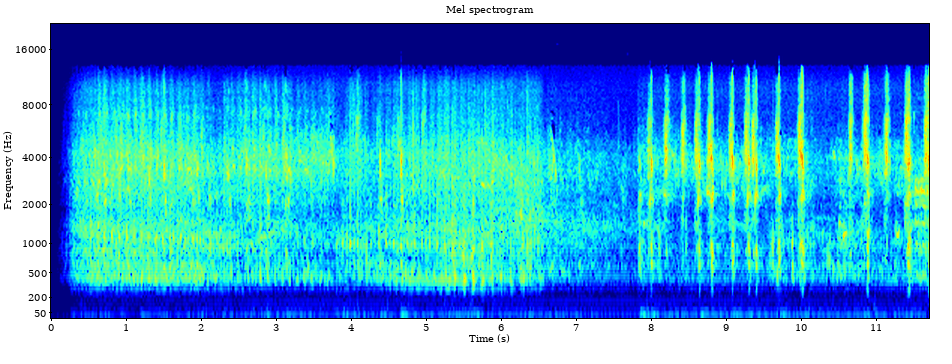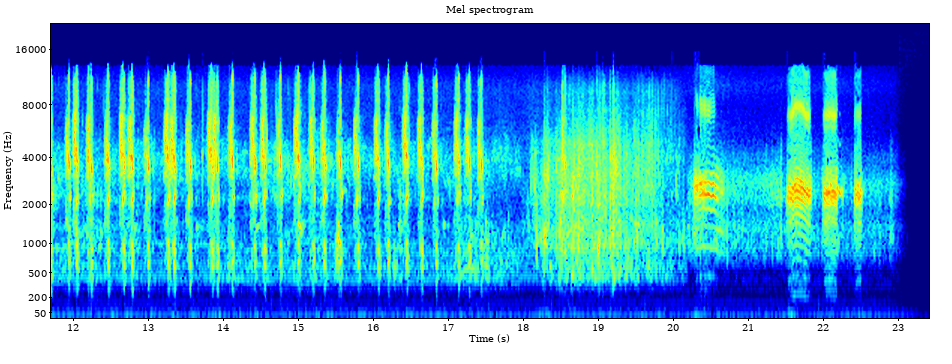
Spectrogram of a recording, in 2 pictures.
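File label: shirokonoska golos, northern shoveler voice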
